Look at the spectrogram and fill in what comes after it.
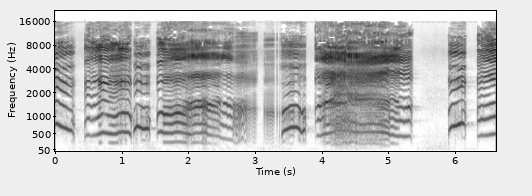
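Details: Infant cry sound effect, made on a sound-effects website: high, wavering crying bursts broken by short pauses and whimpers.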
